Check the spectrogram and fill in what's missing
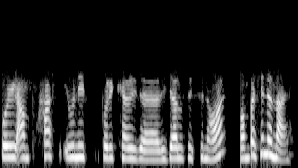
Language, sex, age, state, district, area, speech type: Assamese, female, 45-60, Assam, Nalbari, rural, conversation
